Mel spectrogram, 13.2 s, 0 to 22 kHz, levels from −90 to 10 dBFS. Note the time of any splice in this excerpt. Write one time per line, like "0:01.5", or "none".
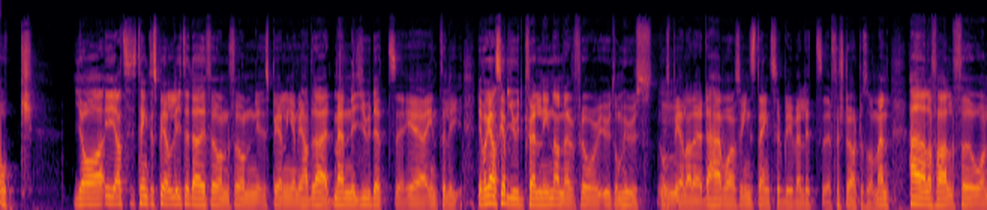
0:01.4
0:06.8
